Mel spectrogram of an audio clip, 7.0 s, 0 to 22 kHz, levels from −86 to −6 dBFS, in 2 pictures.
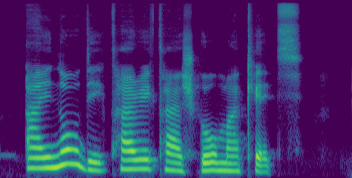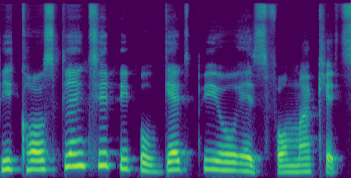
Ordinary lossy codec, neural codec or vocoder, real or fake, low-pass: none; autoencoder, 48 kHz, 32 numbers a frame, DAC-VAE, trained on Japanese speech; fake; none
